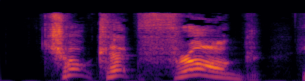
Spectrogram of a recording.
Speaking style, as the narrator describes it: he yelled angrily

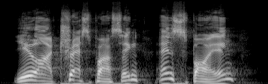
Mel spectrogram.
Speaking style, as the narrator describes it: said angrily

